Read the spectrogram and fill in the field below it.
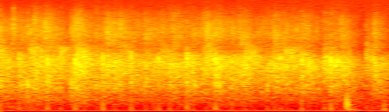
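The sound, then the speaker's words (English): A church audience claps steadily in warm, continuous applause, giving praise to God after a prayer, many hands overlapping into a dense patter at a fairly even level throughout. “Would you clap your hands and give God praise before you're seated?”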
